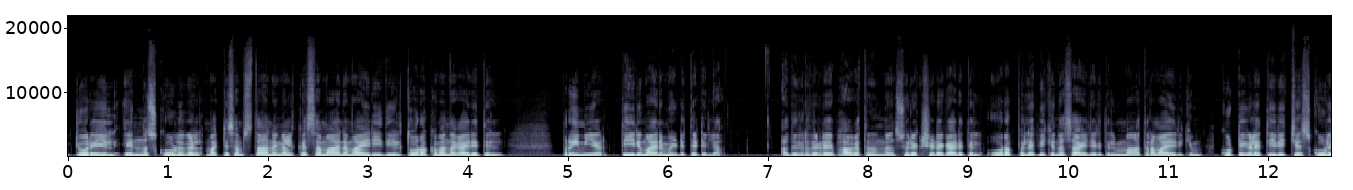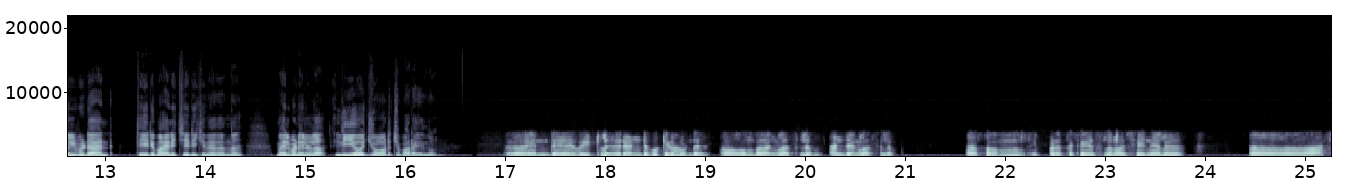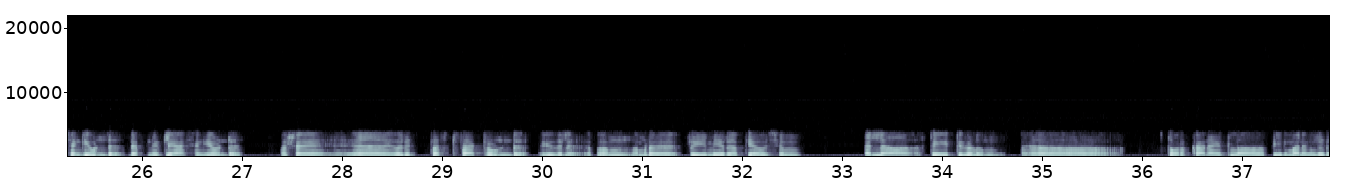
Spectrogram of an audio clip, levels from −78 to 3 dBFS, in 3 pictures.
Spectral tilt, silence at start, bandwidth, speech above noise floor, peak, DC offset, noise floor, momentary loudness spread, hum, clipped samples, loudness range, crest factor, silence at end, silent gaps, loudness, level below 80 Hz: -7 dB/octave; 0.1 s; 14 kHz; 31 dB; -2 dBFS; under 0.1%; -47 dBFS; 7 LU; none; under 0.1%; 3 LU; 16 dB; 0 s; 16.68-16.72 s; -17 LUFS; -40 dBFS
